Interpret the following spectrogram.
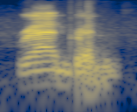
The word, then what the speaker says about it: Radgrid: How do you pronounce the Viking vessel you're on? Radgrid.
